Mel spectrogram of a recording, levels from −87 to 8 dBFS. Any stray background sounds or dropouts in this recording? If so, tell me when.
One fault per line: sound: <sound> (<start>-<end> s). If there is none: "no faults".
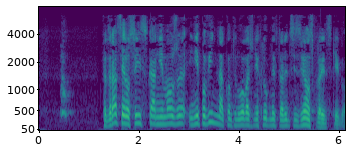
sound: bark (0.4-0.7 s)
